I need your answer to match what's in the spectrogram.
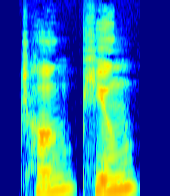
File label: "cheng2 ping2", Chinese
